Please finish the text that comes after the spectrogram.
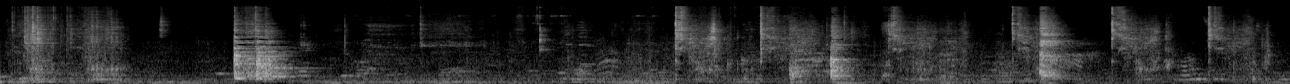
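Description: Large chicken pieces and capsicum stirred in a hot kadai: repeated loud metallic scrapes and clanks of a spoon against the pan in irregular bursts, over a low background murmur.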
